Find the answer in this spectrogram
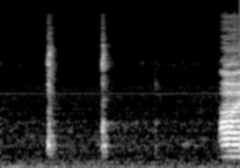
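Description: Three short, soft clicks about half a second apart, then a man's voice begins near the end.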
